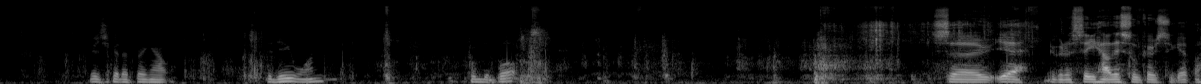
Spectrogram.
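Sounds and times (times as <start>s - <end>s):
cardboard box rustling: 3.4s - 10.4s.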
